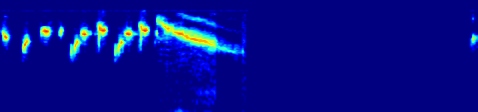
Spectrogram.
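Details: Goldfinch singing a fast run of high tinkling chirps, then a descending buzzy slur, followed by silence and a brief restart of twittering notes; no other sounds present.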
